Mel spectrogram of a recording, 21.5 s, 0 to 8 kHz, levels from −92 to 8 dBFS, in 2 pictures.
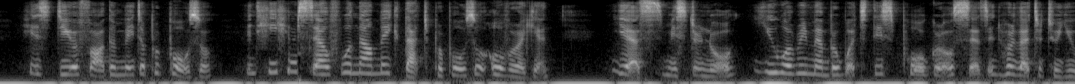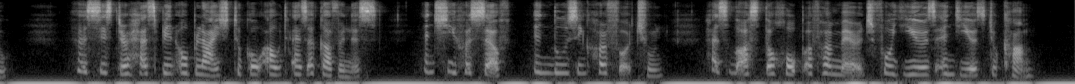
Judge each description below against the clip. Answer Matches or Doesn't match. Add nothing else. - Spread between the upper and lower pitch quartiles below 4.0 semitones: Doesn't match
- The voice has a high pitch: Matches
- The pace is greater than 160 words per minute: Matches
